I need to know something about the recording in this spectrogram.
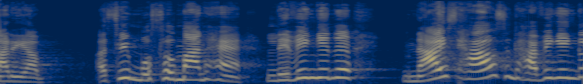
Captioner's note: in Punjabi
